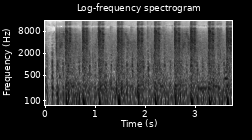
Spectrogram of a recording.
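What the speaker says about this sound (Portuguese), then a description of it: "é tiro de sniper" Rapid bursts of gunfire crack repeatedly in a Call of Duty Mobile battle royale match, a steady string of sharp, loud shots at an even rhythm lasting nearly four seconds.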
